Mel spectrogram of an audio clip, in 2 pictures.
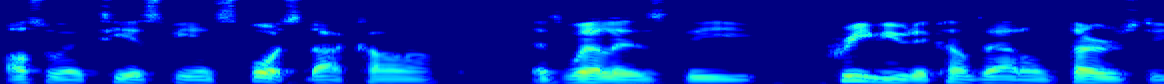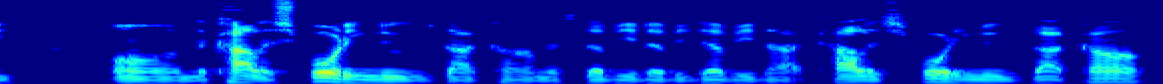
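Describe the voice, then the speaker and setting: A man's voice: on the low side, fairly even intonation, normal speed, dry recording, narrow, tinny audio. A man, a sports commentator guest, steadily reading out his contact details.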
